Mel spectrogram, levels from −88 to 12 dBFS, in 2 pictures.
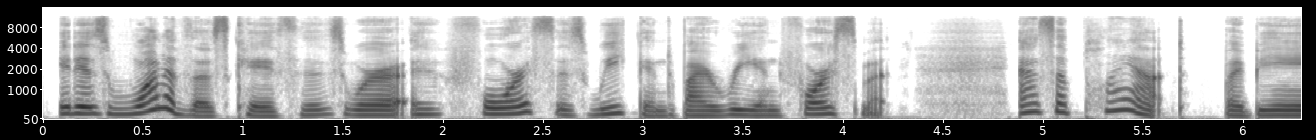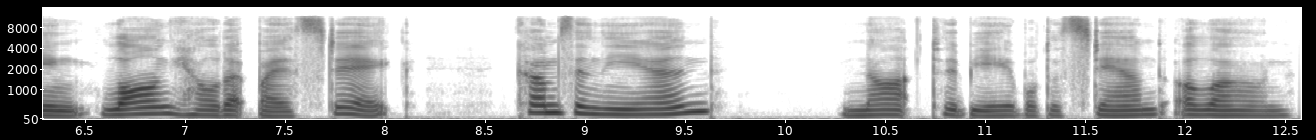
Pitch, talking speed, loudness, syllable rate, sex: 185 Hz, 160 wpm, -20 LUFS, 4.8 syllables/s, female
